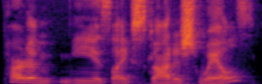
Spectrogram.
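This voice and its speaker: A woman's voice: mid-range voice, moderate pace. A woman guest on a casual podcast, chatting in a laid-back, giggly way with many fillers. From Dallas, USA.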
